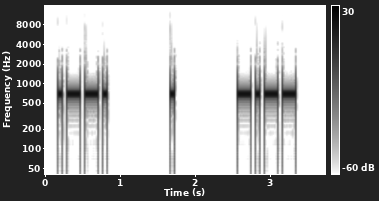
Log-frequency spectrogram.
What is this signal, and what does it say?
Morse code, heard as a keyed tone, about 20 wpm, spaced as for 8 wpm, 700 Hz. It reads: PEY
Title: 152 Lesson 25e - Letter p - Three Characters 20wpm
